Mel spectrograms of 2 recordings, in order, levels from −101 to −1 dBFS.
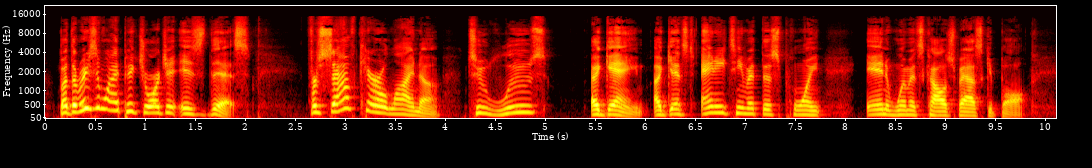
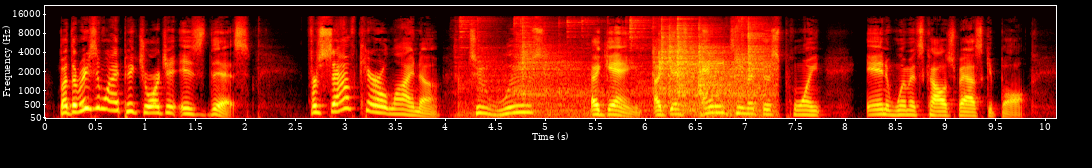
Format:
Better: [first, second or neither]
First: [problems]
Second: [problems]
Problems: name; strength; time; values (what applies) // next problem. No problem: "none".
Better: first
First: none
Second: jangling keys; loud; from 4 to 7.5 s; peak 3 dB above the speech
